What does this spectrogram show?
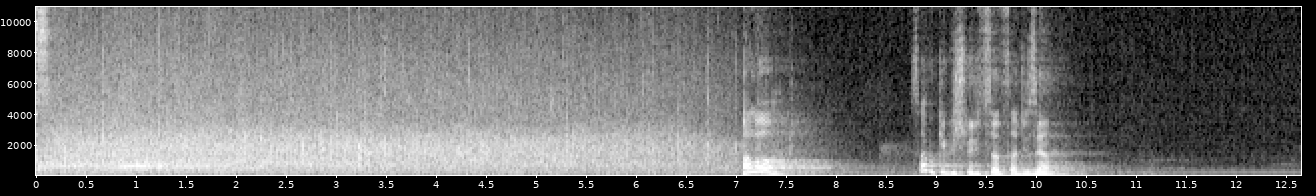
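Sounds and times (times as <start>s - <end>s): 
audience applause: 0.0s - 7.2s
speech: 7.1s - 7.6s, 8.8s - 10.4s.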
